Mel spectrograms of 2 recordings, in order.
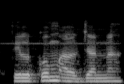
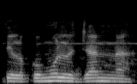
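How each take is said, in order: First: Tilkum and al jannah are said as separate words. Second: The words are joined with a u sound: tilkumul.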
